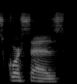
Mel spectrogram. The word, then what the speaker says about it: Scorsese: because before i um i figured out the pronunciation of his last name i say scorsese score says no no no z just score says no discourse says it's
